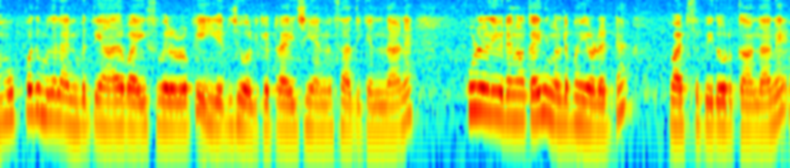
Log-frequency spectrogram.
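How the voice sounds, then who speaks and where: A woman hosting a job vacancy channel, reading listings to viewers in an even announcing manner and spelling out phone numbers digit by digit. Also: on the low side, muffled recording.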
